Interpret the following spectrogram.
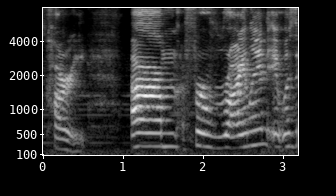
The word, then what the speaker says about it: Kari: rooting artist kit cut it's Kari but it's spelled c-a-r-i so I always want to call her Carrie it's Kari um for Rylan it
